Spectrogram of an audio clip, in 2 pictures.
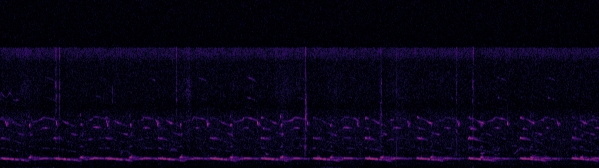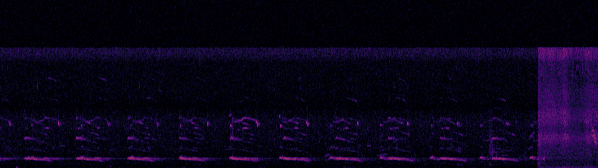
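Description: Faint bird call: a short, falling, whistle-like note repeated in a steady rhythm about once a second. About a second before the end the calls stop and a louder steady hiss takes over.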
